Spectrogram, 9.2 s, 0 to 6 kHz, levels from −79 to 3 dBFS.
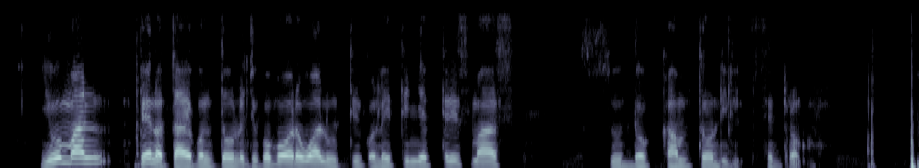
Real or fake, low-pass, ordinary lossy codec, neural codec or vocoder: fake; 5.4 kHz; none; codec, 16 kHz, 16 kbps, FunCodec, trained on Chinese and English, 50 frames a second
